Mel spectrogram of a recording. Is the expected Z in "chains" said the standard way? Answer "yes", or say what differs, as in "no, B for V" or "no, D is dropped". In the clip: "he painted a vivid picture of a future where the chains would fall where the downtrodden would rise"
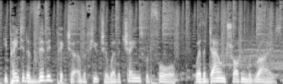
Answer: yes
